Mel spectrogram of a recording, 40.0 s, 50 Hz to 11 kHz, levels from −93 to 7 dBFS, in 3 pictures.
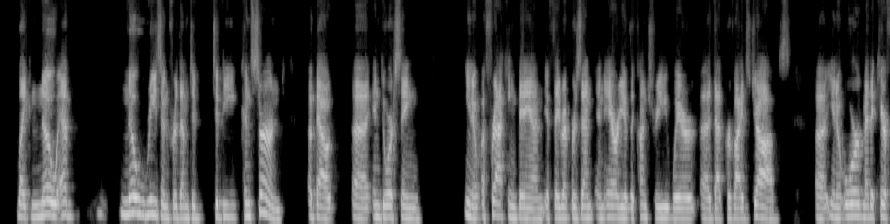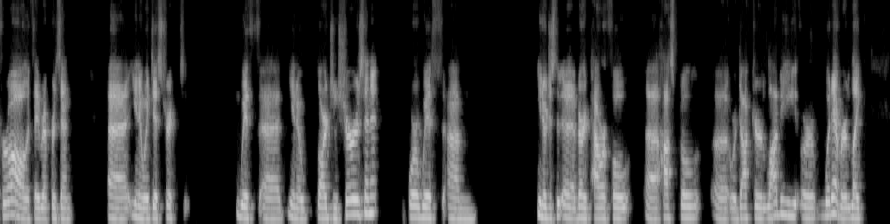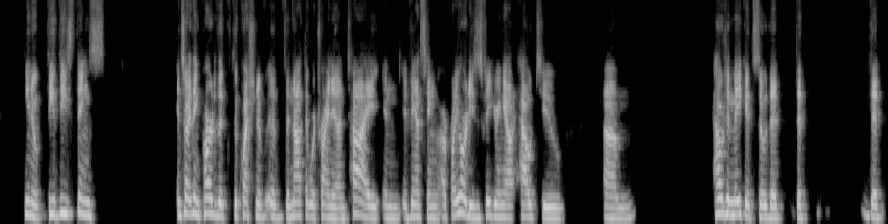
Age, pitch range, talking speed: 30-49, 155-185 Hz, 170 wpm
